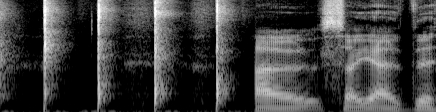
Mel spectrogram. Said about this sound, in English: Very well done. I think that's a round of applause there. Excellent.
